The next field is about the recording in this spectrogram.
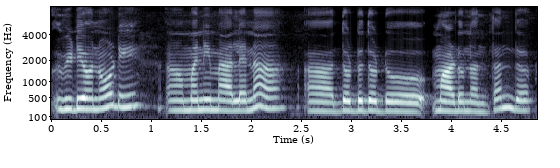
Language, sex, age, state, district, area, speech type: Kannada, female, 30-45, Karnataka, Koppal, rural, spontaneous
